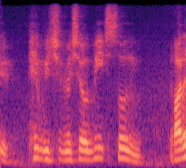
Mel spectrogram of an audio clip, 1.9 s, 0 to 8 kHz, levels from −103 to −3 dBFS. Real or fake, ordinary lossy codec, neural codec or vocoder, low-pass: fake; none; codec, 16 kHz in and 24 kHz out, 0.6 kbps, FocalCodec, streaming, 4096 codes; 7.2 kHz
